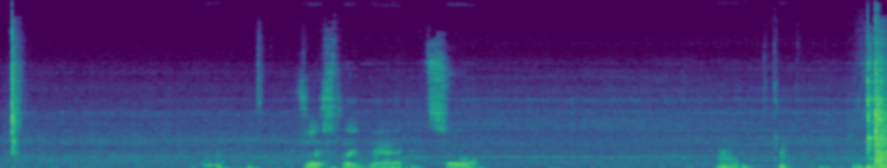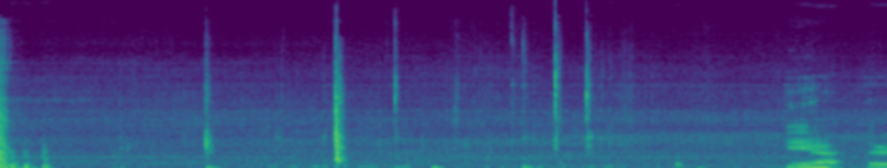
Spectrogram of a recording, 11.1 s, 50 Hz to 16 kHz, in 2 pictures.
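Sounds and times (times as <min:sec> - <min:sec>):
sharp clicks: 0:07.6 - 0:09.9.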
